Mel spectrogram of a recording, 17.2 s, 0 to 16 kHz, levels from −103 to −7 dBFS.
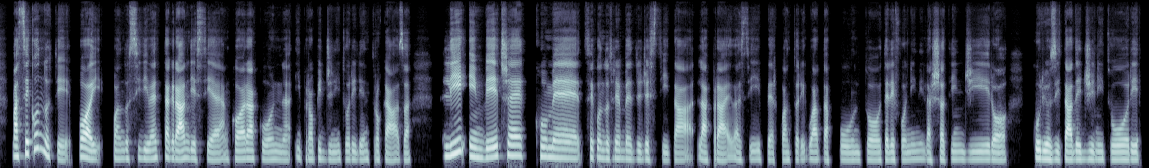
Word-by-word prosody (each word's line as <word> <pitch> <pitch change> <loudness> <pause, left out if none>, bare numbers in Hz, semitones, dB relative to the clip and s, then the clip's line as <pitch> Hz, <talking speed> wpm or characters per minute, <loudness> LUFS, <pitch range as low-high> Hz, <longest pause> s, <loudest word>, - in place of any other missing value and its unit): Ma 180 - +7
secondo 230 - +2
te, 130 -9 -5
poi, 155 -6 +5
quando 145 -1 -4
si 150 +2 -5
diventa 150 +2 0
grandi 145 -1 +6
e 140 - -2
si 140 0 -7
è 125 - 0
ancora 140 +3 +1
con 130 -2 -4
i 160 - -9
propri 135 +1 -5
genitori 130 +1 -6
dentro 130 +1 -6
casa, 120 +1 -1 0.5
lì 220 +10 +6
invece 180 +3 +4
come, 155 -4 +3
secondo 155 -2 -3
te, - - -15
andrebbe 140 -3 -3
gestita 120 -2 -3
la 125 -2 +1
privacy, 125 +2 -3
per 120 -2 -7
quanto 125 +1 -6
riguarda, 125 0 -3
appunto, 120 +1 -4
telefonini 125 +2 -4
lasciati 125 -1 -3
in 130 0 -5
giro, 130 0 -2 0.3
curiosità 130 -3 +3
dei 130 0 0
genitori? 130 -1 -1
130 Hz, 130 wpm, -24 LUFS, 125-150 Hz, 0.5 s, Ma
